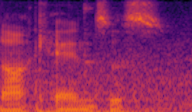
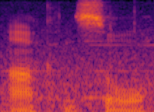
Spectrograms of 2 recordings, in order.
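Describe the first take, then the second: First: It ends with a sounded s, like Kansas. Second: It ends without a sounded s. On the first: The speaker calls it right. "I generally prefer calling it Kansas and Arkansas" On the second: The speaker calls it wrong. "not Arkansas"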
